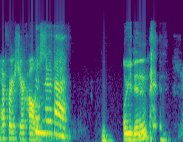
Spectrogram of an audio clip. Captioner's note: laugh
